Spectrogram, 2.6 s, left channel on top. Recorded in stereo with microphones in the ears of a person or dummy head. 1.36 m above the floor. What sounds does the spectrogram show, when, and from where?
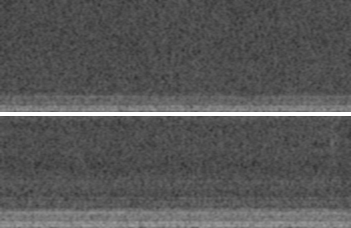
Only background noise.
